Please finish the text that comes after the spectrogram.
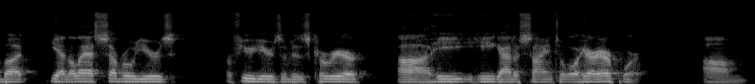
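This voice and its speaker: A man's voice: mid-range voice, a bit bright. A middle-aged American man chatting casually on a podcast, rambling through anecdotes as he goes. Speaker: podcast host.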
